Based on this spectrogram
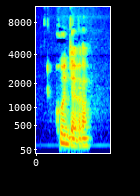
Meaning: third-person singular simple future of coudre
- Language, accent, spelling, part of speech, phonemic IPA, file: French, Canada, coudra, verb, /ku.dʁa/, LL-Q150 (fra)-coudra.wav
